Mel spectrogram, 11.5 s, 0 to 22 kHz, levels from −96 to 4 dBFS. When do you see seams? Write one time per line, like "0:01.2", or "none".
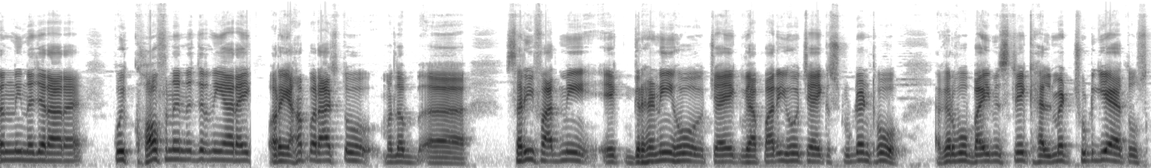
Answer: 0:02.6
